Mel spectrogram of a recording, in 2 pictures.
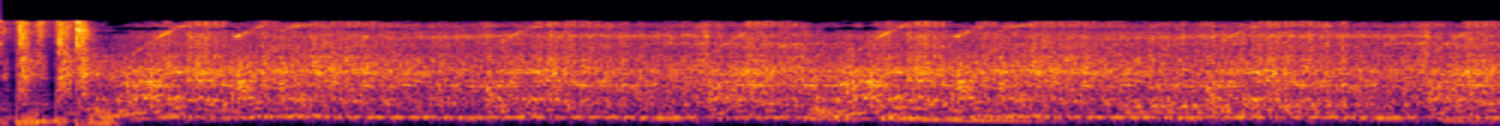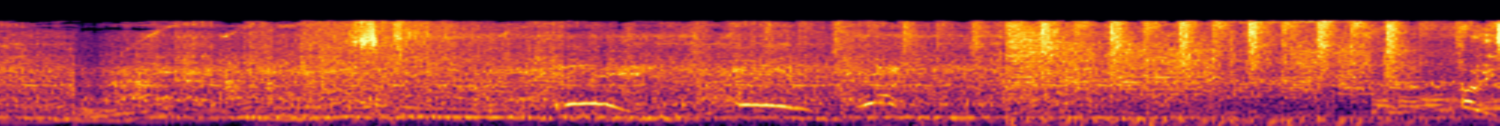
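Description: Several tuned cars' engines revving on a drag-race start line, their pitch held high and repeatedly dropping and climbing again.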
